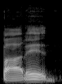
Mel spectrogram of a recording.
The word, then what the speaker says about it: pared: So if we look at the first word, pared, again, we divided pared, two syllables. We divide it right between here, pared. When I pronounce the word pared, my voice goes up on the E.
